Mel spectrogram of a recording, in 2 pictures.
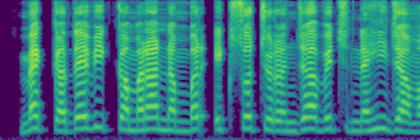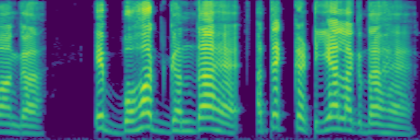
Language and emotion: Punjabi, disgusted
